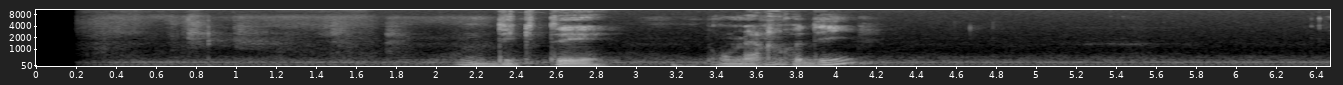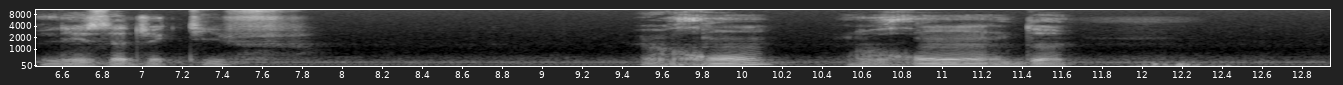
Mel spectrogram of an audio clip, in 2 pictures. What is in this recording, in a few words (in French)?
Dictee mer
